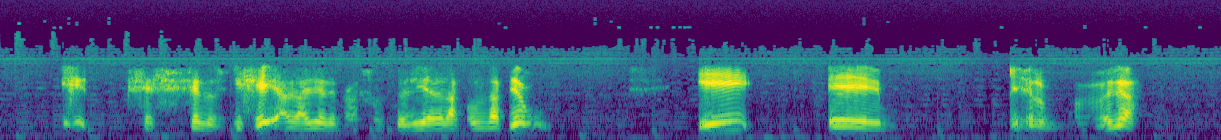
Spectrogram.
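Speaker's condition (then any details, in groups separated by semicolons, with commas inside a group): Down syndrome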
